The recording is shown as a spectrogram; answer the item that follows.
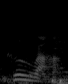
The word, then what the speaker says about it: Guraw: Yes, Guru.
